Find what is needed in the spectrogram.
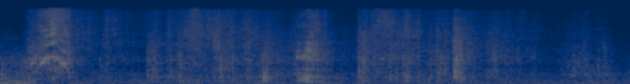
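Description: A run of about eight short rustling scrapes at irregular intervals, the loudest about half a second in and another strong one about three seconds in.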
